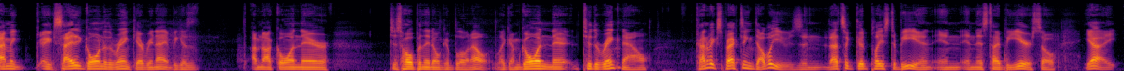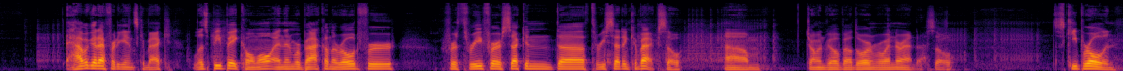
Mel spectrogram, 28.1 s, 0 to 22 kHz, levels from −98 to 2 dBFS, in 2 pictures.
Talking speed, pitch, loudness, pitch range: 185 wpm, 125 Hz, -26 LUFS, 110-135 Hz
